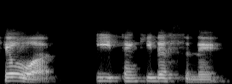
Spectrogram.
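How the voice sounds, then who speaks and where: A man's voice: fairly high pitch, takes it slowly, husky, narrow, tinny audio. A man answering tentatively as a student in an online class.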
